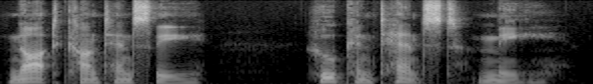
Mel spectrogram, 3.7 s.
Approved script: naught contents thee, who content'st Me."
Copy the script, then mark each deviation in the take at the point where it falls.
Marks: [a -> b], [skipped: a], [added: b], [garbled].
naught contents thee, who content'st Me."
